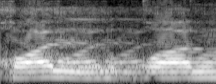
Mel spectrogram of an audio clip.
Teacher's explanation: قاف دو زبر قان، قاف موٹا کریں گے اور وہاں اوپر تنوین ہے گنہ بھی کریں گے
